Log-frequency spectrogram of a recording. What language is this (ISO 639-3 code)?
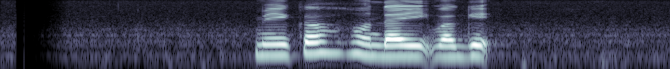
sin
